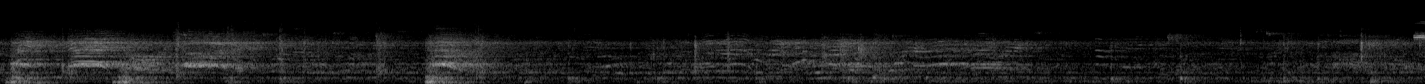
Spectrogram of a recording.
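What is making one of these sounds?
A crowd of spectators murmurs and cheers in the background.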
